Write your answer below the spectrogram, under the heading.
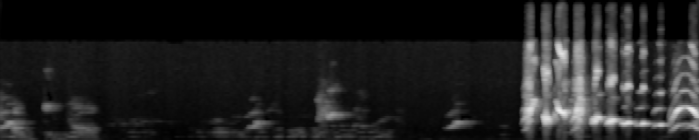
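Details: Contest fighter Oriental magpie-robin singing to provoke rival magpie-robins: soft scattered whistles and chirps, then a sudden loud run of sharp clicks, rasping notes and arching whistled slurs near the end.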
